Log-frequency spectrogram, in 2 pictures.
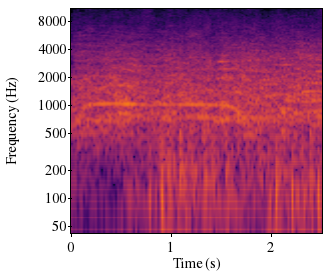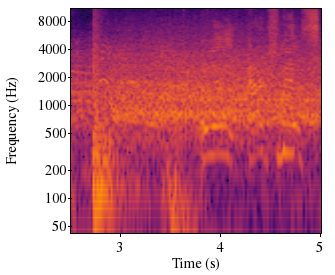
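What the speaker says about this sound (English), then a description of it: "Trying to at least slam one door shut" A loud slam as an ambulance door is shoved shut during a WWE 2K25 ambulance match, a single sharp impact rising out of steady arena crowd noise, which stays elevated afterward.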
